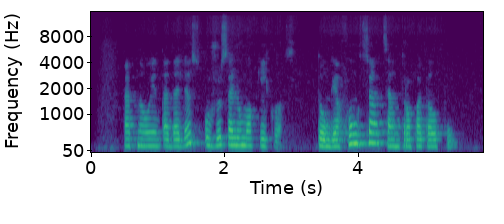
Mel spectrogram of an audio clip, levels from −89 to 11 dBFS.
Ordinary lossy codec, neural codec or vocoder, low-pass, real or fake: MP3, 96 kbps; vocoder, 44.1 kHz, 128 mel bands every 256 samples, BigVGAN v2; 14.4 kHz; fake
